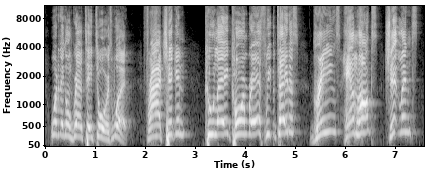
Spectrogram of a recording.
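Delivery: high, loud mock-questioning list; sarcastic, incredulous comic suggestions; making fun. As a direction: pitch each food up like an absurd guess. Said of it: "I know that I'm making fun of this stuff".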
